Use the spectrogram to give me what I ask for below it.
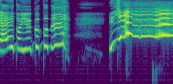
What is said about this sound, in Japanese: いやーおーこれだけうるさかったよねごめんね いやもう今発散したちょっとさ家でもこんなに叫ぶことってできないからさ そうなのよ。ちょっとここで発散させてもらいました、私は。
